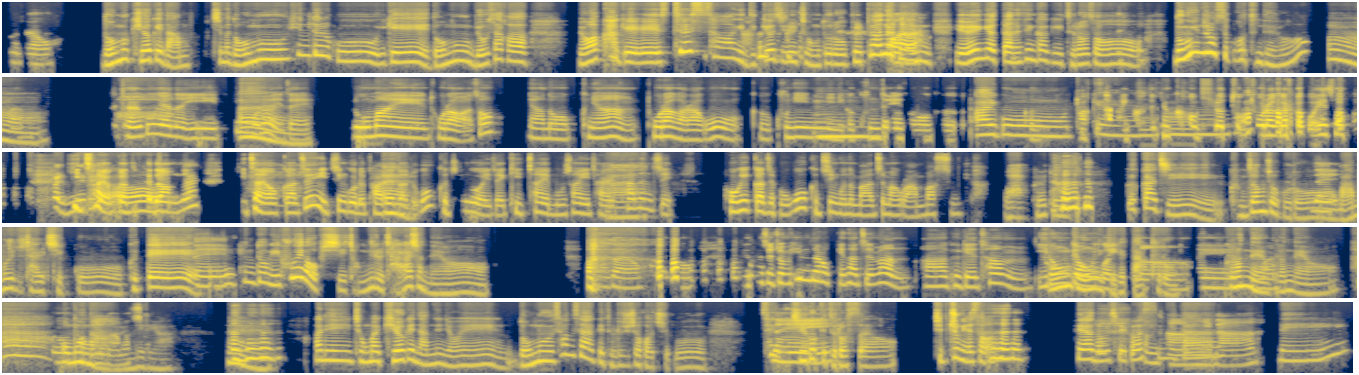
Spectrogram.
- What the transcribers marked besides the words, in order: laughing while speaking: "명확하게"; laugh; laughing while speaking: "불편한"; tapping; laughing while speaking: "네"; other background noise; laughing while speaking: "있거든요. 거기로 도 돌아가라고 해서 기차역까지"; laugh; laughing while speaking: "웬일이야"; laugh; laugh; gasp; laugh; laugh
- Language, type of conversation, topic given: Korean, podcast, 가장 기억에 남는 여행 이야기를 들려주실래요?
- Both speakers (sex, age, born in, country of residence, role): female, 30-34, South Korea, Sweden, guest; female, 40-44, South Korea, South Korea, host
